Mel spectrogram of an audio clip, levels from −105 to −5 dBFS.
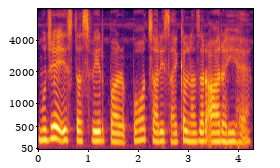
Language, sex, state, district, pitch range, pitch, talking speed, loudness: Hindi, female, Arunachal Pradesh, Longding, 190-215 Hz, 200 Hz, 155 wpm, -15 LUFS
